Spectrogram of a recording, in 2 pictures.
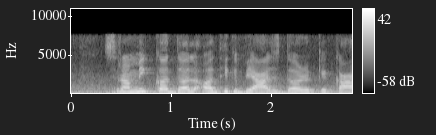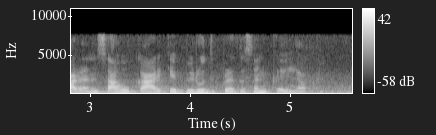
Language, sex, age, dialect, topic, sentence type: Maithili, female, 18-24, Southern/Standard, banking, statement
